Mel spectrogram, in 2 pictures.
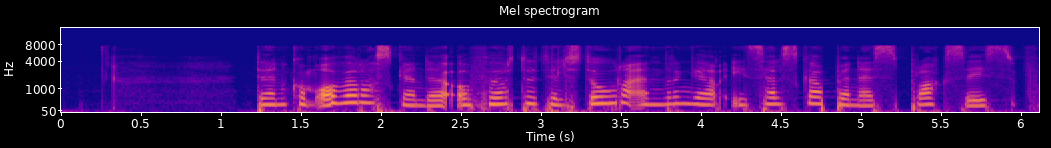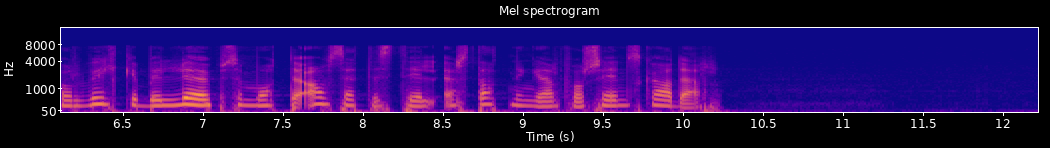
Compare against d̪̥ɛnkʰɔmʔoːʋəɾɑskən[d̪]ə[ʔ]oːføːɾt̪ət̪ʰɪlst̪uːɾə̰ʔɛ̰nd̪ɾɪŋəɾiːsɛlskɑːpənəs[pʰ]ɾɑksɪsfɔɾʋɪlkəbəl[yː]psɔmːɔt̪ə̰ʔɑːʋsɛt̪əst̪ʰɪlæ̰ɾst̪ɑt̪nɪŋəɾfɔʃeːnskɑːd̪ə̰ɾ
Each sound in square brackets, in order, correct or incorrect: correct, correct, correct, incorrect: øː

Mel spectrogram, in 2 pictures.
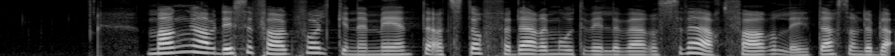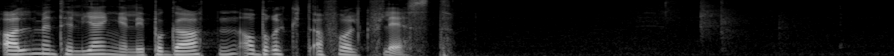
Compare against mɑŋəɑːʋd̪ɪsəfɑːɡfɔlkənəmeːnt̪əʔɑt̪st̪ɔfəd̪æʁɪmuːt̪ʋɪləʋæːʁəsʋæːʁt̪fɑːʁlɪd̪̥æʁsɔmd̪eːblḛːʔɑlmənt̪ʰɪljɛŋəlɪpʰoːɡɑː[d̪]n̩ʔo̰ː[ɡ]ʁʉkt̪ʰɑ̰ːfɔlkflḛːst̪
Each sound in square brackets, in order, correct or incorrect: incorrect: t̪, incorrect: b

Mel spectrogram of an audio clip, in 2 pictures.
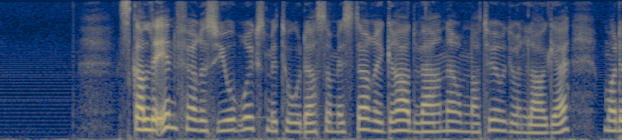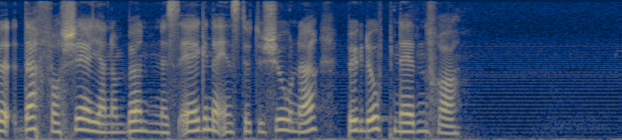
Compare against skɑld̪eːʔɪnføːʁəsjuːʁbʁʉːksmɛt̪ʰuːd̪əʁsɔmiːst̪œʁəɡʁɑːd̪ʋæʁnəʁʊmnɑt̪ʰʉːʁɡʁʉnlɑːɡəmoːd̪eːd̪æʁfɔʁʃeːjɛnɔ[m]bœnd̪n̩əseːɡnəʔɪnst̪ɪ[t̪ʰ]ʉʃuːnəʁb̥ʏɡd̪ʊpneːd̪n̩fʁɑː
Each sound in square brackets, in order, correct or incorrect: correct, incorrect: t̪

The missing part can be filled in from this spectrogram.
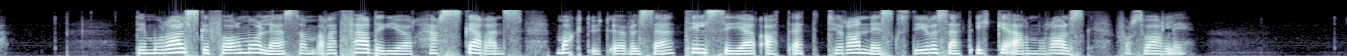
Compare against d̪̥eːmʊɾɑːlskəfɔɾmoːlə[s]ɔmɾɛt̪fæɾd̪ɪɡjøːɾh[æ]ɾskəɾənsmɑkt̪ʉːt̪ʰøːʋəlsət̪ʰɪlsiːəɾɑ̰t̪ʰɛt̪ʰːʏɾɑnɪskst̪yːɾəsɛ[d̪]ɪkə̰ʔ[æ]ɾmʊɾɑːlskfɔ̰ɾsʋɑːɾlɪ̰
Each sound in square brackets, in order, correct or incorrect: correct, correct, incorrect: t̪, incorrect: æː

